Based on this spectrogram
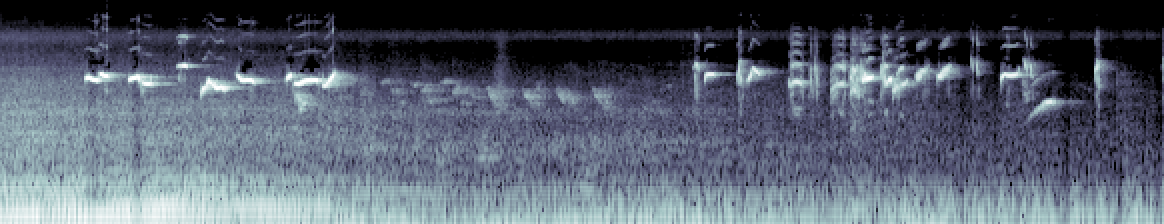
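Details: Energetic scaly thrush song used to draw other thrushes into singing: quick high chirped and whistled notes in two bursts, separated by a quieter stretch of faint descending notes, with a low background hum.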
